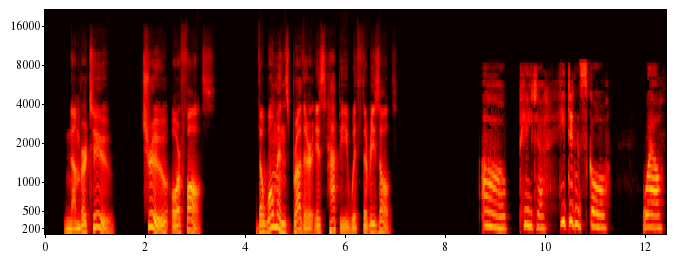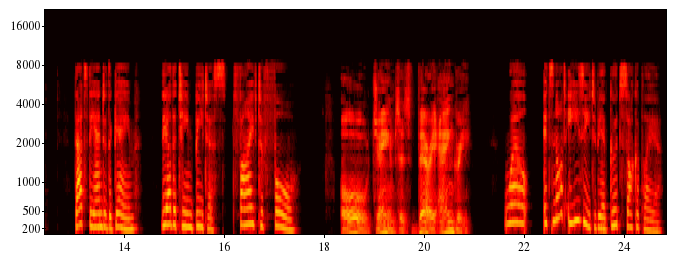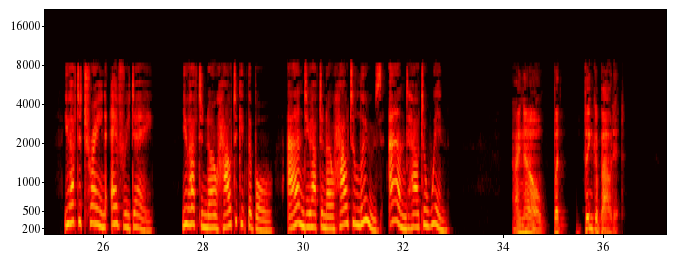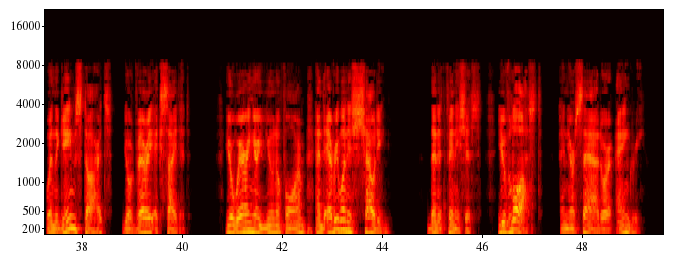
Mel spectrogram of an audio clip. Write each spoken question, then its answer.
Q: The woman's brother is happy with the result.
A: answer is false. His team didn't win.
